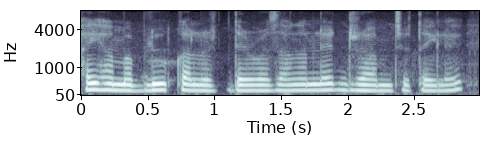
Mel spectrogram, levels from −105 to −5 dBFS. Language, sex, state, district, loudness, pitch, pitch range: Wancho, female, Arunachal Pradesh, Longding, -15 LUFS, 200 Hz, 195-215 Hz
